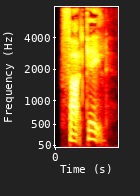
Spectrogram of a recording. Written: fartgal

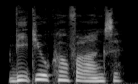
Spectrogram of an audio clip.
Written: videokonference

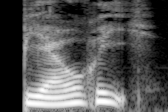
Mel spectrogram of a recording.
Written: bjergrig

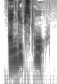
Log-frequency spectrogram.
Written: anløbsbro

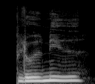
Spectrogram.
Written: blodmide

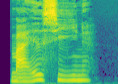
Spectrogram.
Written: megetsigende

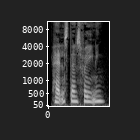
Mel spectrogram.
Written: handelsstandsforening

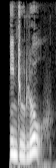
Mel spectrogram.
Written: indolog

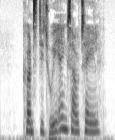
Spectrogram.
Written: konstitueringsaftale

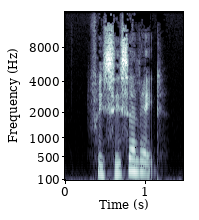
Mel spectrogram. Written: FRISESALAT

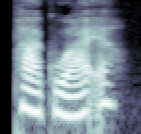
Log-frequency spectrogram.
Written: paraguayer

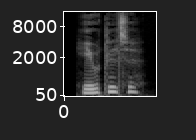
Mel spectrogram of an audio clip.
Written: hævdelse

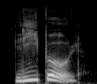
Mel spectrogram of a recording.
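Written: ligbål

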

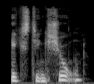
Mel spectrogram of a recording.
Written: ekstinktion

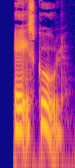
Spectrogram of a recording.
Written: A-skål

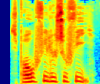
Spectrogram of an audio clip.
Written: sprogfilosofi

